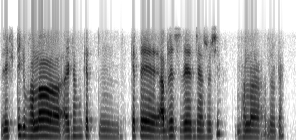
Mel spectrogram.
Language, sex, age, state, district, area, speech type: Odia, male, 18-30, Odisha, Kendrapara, urban, conversation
